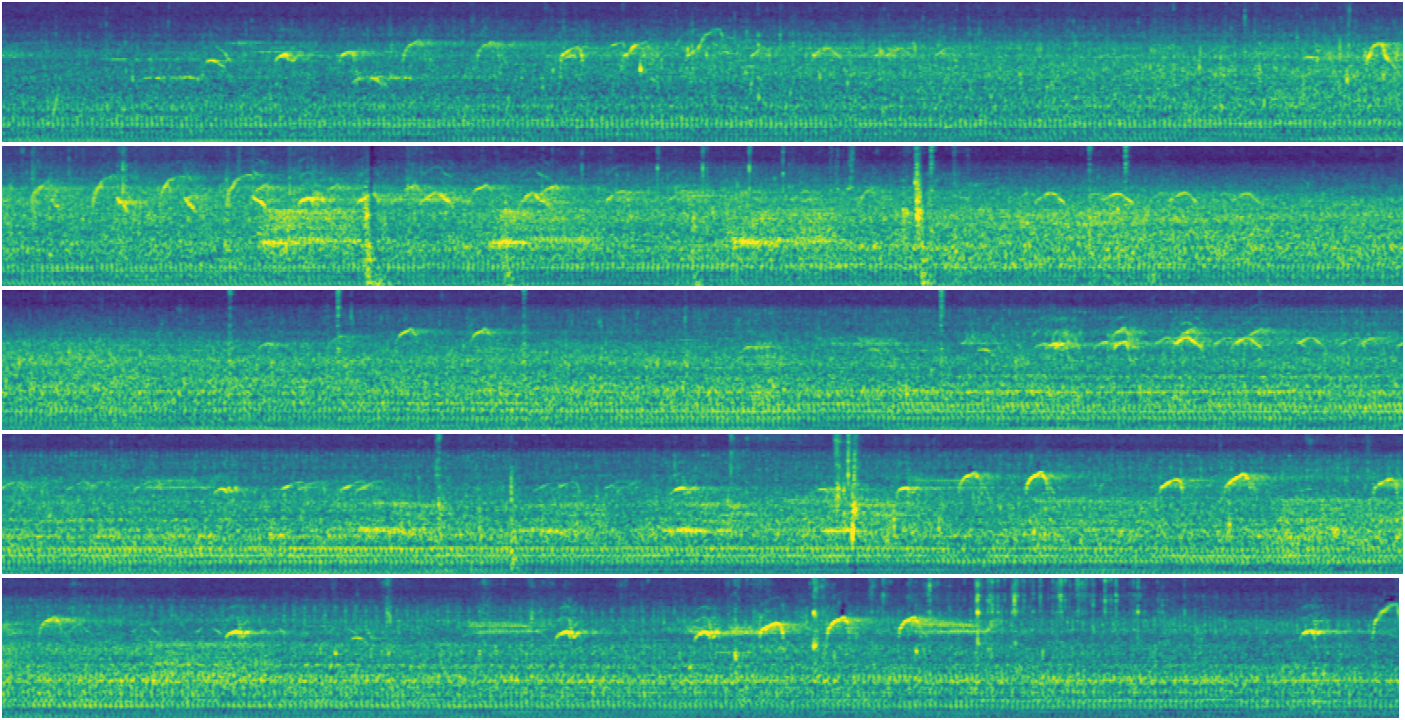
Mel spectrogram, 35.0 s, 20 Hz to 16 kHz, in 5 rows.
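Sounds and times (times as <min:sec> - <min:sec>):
birds chirping: 0:00.0 - 0:35.0
boat motor running: 0:00.0 - 0:35.0
light clicks: 0:06.5 - 0:35.0.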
